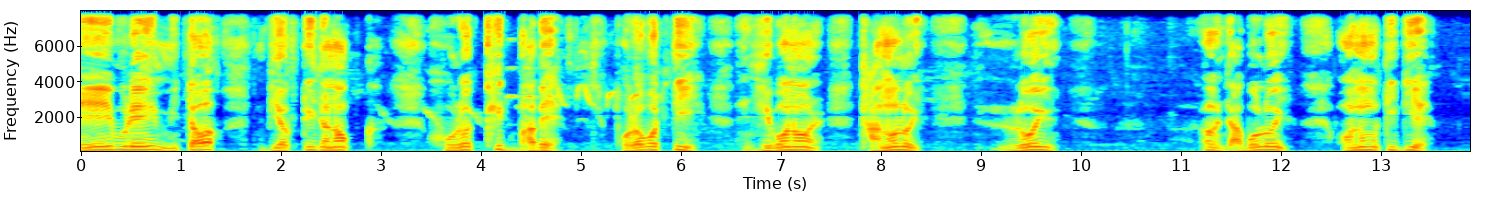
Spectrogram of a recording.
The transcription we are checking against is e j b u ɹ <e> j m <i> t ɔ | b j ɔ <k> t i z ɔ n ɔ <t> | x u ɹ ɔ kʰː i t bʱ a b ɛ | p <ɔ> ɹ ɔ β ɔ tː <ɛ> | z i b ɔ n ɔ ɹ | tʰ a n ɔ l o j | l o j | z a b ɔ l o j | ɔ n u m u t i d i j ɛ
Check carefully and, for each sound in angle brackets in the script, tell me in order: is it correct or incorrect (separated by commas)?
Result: correct, correct, correct, incorrect, correct, incorrect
